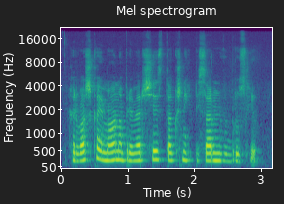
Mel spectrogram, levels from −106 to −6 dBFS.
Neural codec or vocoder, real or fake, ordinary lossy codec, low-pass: none; real; none; 19.8 kHz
